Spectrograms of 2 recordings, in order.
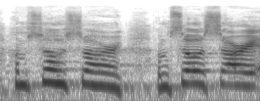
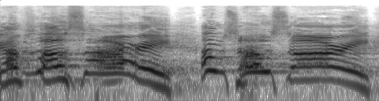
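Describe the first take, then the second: First: High, softened imitation of the owner; sheepish apology. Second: High, loud, drawn-out call; shouted apology. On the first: Owner apologizing once the dog is in, meekly. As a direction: repeat it meekly in a raised voice. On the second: Retold or imitated. Dog owner running toward the walker, shouting apologies. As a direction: holler an apology from down the street.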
